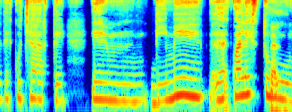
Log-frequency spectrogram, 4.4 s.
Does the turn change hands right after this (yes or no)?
yes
